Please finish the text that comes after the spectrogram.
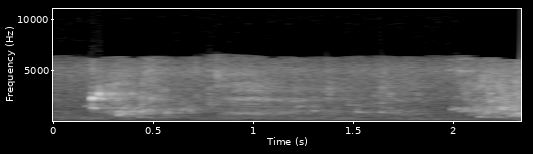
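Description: Floodwater moving inside a flooded house with a laundry, garage and bathroom, giving a soft, steady slosh and wash at moderate distance, slightly stronger at the start and end, with no talk.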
